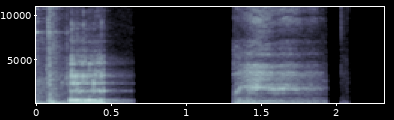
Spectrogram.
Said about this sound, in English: Are you done burping? I totally heard that.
